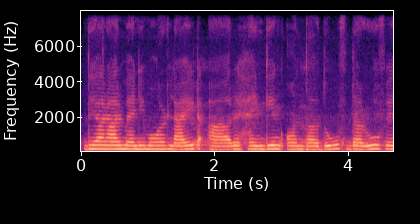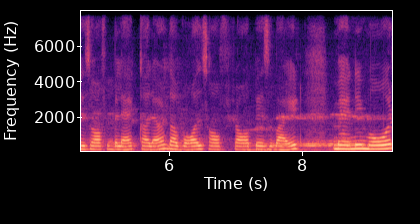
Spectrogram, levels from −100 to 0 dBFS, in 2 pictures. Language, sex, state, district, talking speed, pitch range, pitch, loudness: English, female, Odisha, Nuapada, 155 wpm, 185-210 Hz, 195 Hz, -16 LUFS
